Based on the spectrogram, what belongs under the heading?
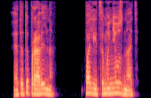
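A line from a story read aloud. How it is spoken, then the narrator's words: Grunting hmph. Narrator (Russian): хмыкнул он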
